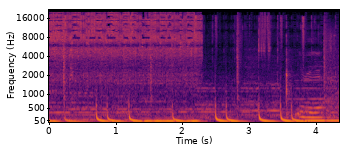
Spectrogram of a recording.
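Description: Tomatoes sautéing in a hot pan for onion coconut chutney give a steady close sizzle, with a run of soft rhythmic squishing scrapes as they are stirred about, loud and continuous throughout.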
